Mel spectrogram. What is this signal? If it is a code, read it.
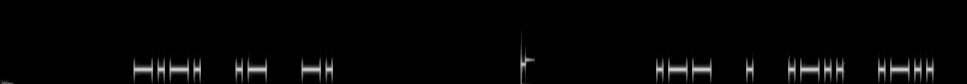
Morse code, heard as a keyed tone, about 20 wpm, spaced as for 15 wpm, 700 Hz. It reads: CAN WELL
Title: 2x Character Spacing - Top 200 Words - 20wpm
